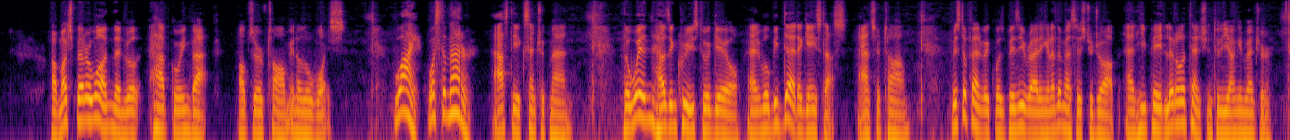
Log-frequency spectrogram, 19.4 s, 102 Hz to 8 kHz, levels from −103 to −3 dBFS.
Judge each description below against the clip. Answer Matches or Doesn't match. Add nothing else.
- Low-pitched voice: Matches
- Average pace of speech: Matches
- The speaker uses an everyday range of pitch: Matches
